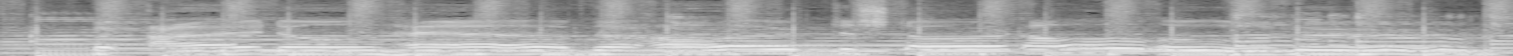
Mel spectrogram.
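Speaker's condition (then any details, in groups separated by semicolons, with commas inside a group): No condition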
